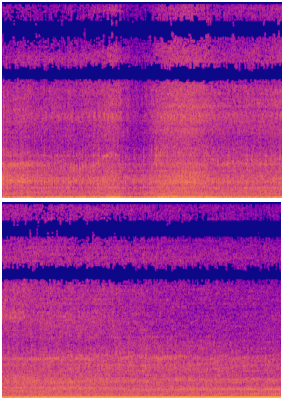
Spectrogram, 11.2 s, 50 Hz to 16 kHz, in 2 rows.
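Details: 1995 Suzuki GSX600F Katana four-cylinder, carbs synchronised after valve adjustment, oil change, new spark plugs and rerouted carburettor vent pipes: throttle blip, then a smooth, even idle that settles steadily with no misses or hunting. Normal idle.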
